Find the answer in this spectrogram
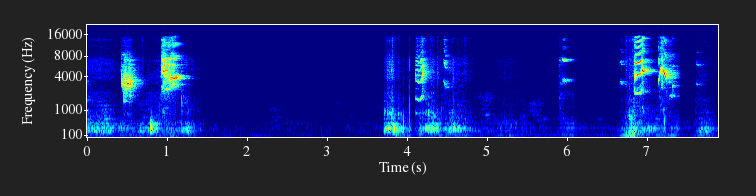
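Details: Rosella among its colour mutations: two bursts of shrill, raspy chirps early on and another pair near the end, with softer low murmuring and quiet gaps in between.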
